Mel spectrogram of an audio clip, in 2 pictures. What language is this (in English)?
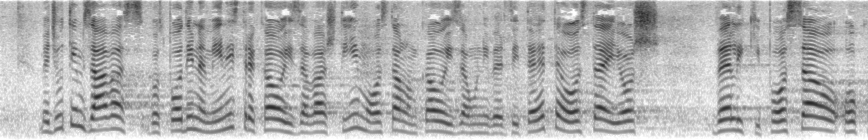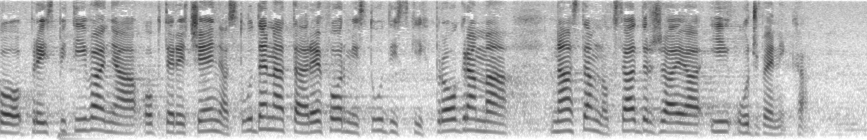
Serbian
